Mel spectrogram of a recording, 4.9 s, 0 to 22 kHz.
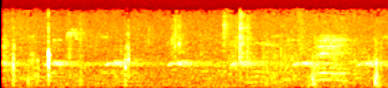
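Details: White-cheeked barbet (Psilopogon viridis) excavating a nest hole at Nandi Hills, 21 January 2022, gives low rolling purred notes in short repeated bursts, with sharp tapping knocks scattered through and faint background noise; call.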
